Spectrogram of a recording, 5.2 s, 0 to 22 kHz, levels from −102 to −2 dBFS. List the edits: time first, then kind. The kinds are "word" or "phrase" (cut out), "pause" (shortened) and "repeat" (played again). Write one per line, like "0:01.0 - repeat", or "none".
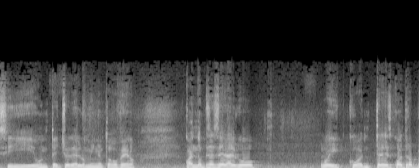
0:02.6 - word
0:04.0 - word

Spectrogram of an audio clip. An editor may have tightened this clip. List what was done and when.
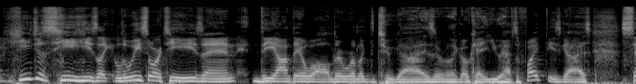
none

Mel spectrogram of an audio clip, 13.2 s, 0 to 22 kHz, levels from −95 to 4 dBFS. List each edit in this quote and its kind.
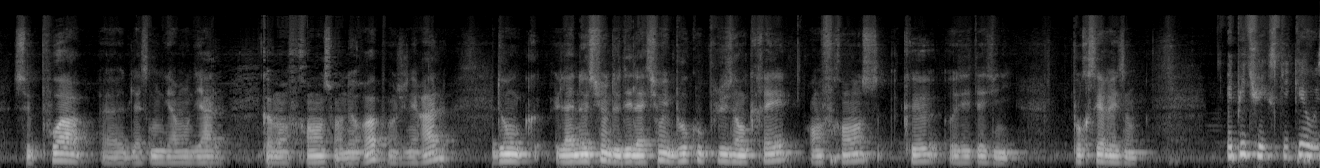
none

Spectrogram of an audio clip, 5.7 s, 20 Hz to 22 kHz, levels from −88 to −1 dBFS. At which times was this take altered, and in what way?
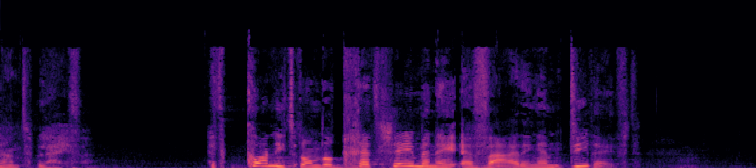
0:02.2 - word
0:02.6 - word
0:04.4 - word

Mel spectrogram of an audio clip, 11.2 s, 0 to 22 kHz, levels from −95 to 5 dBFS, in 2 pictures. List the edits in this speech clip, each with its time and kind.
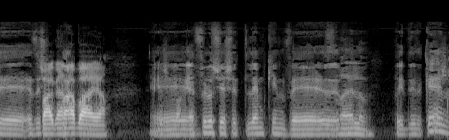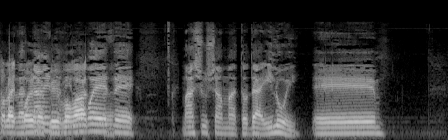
0:07.8 - pause
0:09.4 - pause

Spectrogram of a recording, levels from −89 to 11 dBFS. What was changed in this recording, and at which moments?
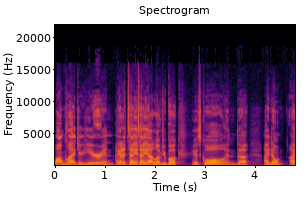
0:01.1 - word
0:01.6 - repeat

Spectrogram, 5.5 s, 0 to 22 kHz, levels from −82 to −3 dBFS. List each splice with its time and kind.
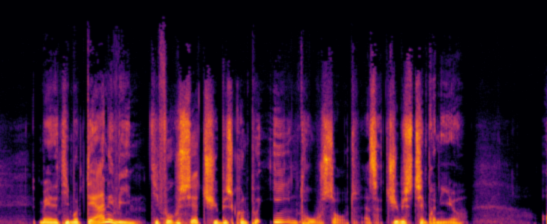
0:01.4 - pause

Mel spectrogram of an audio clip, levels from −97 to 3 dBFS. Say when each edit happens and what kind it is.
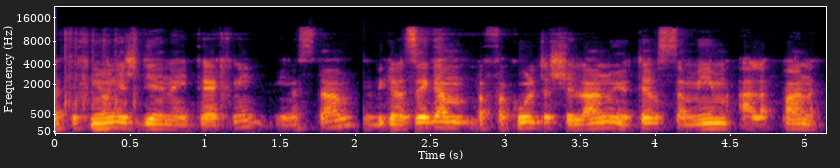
0:02.0 - pause

